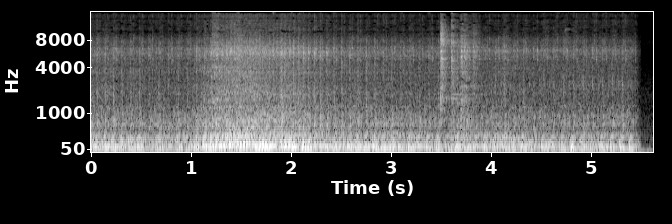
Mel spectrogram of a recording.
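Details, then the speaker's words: Motorcycle idling with loose, uneven clatter; engine reported noisy, mechanic says timing chain needs replacing and valve clearances checked for looseness; valve clatter and timing chain rattle. "kung mapapansin niyo maingay nga yung makina So ang sabi ni boss Ryan ah timing chain daw papalitan diyan Tapos iche-check na rin yung clearance Kung maluluwag na"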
